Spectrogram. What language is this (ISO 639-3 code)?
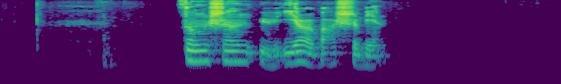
zho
